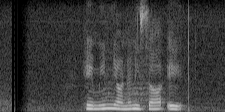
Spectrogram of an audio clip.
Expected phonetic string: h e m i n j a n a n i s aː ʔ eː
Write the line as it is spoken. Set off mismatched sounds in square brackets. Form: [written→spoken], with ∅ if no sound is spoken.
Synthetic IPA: h e m i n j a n [a→ə] n i s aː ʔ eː

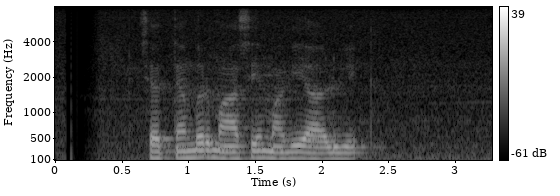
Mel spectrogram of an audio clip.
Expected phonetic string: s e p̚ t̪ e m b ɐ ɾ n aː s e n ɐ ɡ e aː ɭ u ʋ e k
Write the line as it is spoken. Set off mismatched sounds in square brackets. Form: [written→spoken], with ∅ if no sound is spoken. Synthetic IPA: s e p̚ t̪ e m b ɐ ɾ [n→m] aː s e [n→m] ɐ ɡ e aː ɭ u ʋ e k

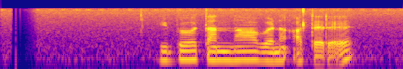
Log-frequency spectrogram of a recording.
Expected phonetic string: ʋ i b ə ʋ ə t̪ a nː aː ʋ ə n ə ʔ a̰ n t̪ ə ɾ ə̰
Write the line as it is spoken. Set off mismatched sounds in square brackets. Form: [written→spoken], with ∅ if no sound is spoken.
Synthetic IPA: ʋ i b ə ʋ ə t̪ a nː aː ʋ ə n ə ʔ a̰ [n→∅] t̪ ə ɾ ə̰

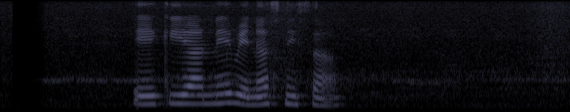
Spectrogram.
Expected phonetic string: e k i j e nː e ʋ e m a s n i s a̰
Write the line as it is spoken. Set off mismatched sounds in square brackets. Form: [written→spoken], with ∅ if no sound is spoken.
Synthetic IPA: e k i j [e→a] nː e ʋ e [m→n] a s n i s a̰

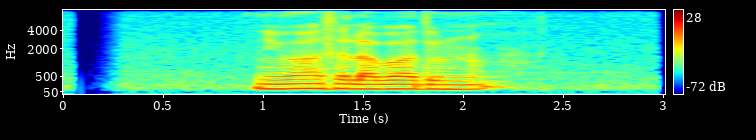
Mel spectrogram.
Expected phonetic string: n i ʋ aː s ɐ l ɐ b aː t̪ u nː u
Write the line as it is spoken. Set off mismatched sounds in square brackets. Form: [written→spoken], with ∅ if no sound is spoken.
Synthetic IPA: n i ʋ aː s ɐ l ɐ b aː [t̪→d̪] u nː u

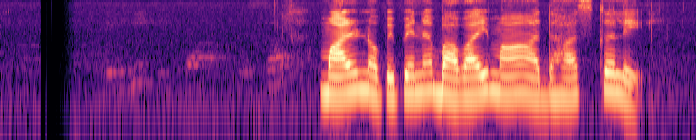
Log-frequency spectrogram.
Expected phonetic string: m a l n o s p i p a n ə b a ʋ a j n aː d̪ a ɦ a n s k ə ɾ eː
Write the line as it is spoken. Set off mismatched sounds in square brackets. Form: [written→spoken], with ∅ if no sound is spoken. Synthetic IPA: m a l n o [s→∅] p i p [a→e] n ə b a ʋ a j [n→m] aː d̪ a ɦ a [n→∅] s k ə [ɾ→l] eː

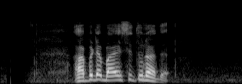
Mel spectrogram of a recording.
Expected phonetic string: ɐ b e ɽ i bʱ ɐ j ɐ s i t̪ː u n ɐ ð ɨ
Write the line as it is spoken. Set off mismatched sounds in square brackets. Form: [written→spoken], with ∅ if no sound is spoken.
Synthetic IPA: ɐ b [e→i] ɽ [i→e] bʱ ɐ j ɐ s i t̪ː u n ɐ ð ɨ

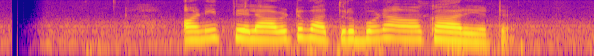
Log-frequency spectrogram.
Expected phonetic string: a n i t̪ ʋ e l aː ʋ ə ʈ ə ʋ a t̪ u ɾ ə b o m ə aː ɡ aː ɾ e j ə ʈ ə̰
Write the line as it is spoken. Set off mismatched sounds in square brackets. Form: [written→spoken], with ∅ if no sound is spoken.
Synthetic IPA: a n i t̪ ʋ e l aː ʋ ə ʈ ə ʋ a t̪ u ɾ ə b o [m→n] ə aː [ɡ→k] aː ɾ e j ə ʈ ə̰

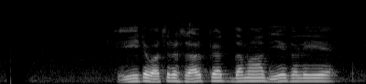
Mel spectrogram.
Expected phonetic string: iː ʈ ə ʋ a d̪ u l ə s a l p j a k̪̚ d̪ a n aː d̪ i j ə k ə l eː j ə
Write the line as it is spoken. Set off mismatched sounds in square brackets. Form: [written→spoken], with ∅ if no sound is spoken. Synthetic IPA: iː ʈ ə ʋ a [d̪→t̪] u [l→ɾ] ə s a l p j a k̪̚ d̪ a [n→m] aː d̪ i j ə k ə l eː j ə

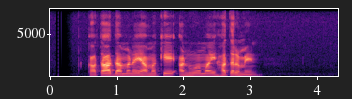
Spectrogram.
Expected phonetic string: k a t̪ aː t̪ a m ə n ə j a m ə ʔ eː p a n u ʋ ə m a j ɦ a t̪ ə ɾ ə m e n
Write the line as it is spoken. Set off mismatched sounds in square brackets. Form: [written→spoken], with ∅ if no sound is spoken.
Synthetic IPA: k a t̪ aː [t̪→d̪] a m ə n ə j a m ə [ʔ→k] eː [p→ʔ] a n u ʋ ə m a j ɦ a t̪ ə ɾ ə m e n

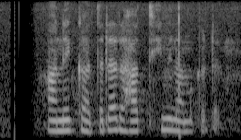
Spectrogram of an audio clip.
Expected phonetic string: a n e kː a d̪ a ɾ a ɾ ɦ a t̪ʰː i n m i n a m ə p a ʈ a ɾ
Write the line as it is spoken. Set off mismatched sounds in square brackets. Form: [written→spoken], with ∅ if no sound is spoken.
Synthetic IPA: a n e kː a [d̪→t̪] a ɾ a ɾ ɦ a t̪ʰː i [n→∅] m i n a m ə [p→k] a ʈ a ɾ

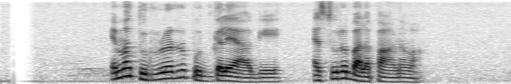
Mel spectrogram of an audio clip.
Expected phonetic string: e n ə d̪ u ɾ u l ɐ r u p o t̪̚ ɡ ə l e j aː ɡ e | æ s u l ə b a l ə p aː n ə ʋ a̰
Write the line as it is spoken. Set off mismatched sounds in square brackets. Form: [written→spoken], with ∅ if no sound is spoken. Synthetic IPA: e [n→m] ə [d̪→t̪] u ɾ u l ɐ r u p [o→u] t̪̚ ɡ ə l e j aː ɡ e | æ s u [l→ɾ] ə b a l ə p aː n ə ʋ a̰

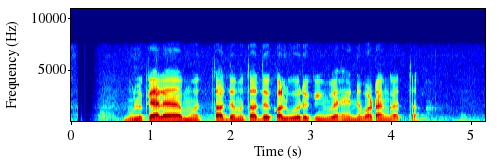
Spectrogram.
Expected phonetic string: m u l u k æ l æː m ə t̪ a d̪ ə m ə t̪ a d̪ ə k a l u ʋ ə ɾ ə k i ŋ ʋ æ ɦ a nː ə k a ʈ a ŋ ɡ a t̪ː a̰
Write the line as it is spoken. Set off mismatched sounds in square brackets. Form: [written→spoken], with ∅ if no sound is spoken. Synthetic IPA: m u l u k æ l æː m ə t̪ a d̪ ə m ə t̪ a d̪ ə k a l u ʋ ə ɾ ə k i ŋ ʋ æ ɦ [a→e] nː ə [k→p] a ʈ a ŋ ɡ a t̪ː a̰

